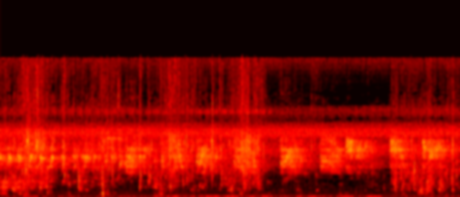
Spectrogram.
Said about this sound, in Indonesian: Kita buang airnya.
